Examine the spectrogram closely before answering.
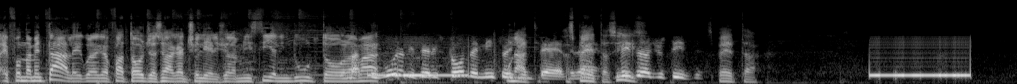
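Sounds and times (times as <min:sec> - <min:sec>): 
speech: 0:00.0 - 0:04.0, 0:04.6 - 0:07.7
electronic telephone tone as a call is dialed: 0:03.7 - 0:05.2, 0:08.7 - 0:09.8.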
